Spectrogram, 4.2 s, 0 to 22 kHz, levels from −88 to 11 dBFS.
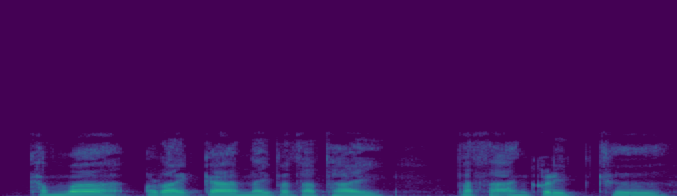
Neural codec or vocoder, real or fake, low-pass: vocoder, 44.1 kHz, 80 mel bands, Vocos; fake; 7.2 kHz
